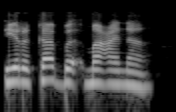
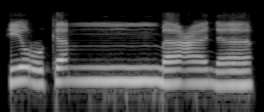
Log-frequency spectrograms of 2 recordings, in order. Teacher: Masuk mim sepenuhnya dan gunnah 2 harakat tu mesti. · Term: idgham kamil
